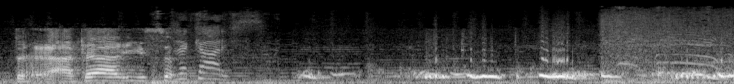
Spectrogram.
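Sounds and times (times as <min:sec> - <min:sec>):
speech: 0:00.2 - 0:07.3
pigeon cooing: 0:03.0 - 0:06.0.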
